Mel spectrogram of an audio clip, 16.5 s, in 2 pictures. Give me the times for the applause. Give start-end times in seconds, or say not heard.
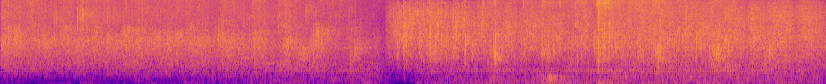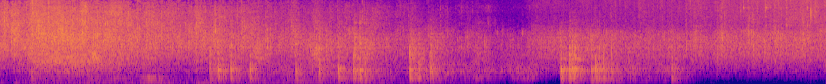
0.0-16.4.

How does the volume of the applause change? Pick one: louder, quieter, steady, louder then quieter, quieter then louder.
quieter.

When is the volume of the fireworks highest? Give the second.
14 s.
